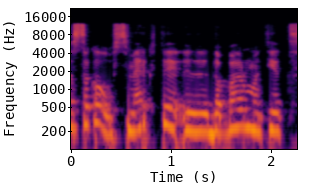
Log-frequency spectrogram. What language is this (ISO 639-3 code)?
lit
